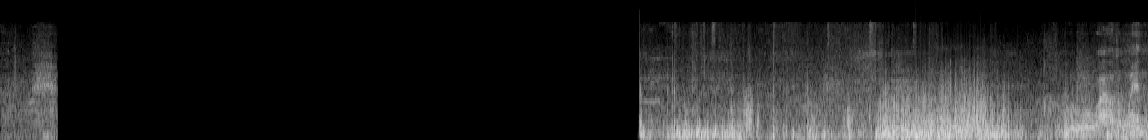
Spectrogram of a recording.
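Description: Strong wind blowing outdoors near a tall structure with an elevator, roaring loudly into the microphone in steady gusts after a long silence, with a brief noise at the very start.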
